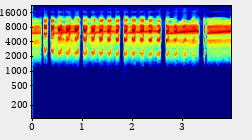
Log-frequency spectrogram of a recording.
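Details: Swiftlet roosting call: sharp chirps repeated about three times per second over a high ringing tone, ending in a smoother sustained whine.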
